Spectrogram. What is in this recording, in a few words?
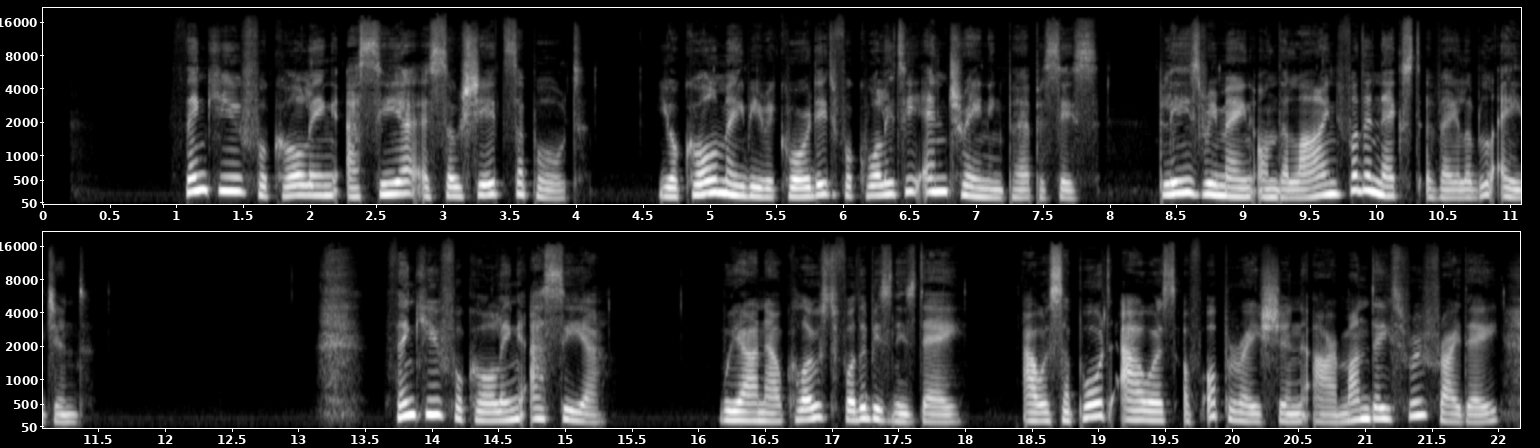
english ivr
